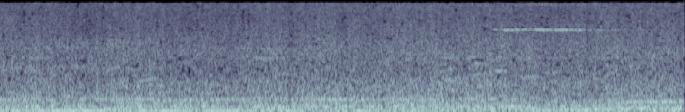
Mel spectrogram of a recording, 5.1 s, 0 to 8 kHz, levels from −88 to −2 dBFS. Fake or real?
real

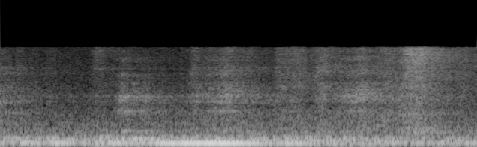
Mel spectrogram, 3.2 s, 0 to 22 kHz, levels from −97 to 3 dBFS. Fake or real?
real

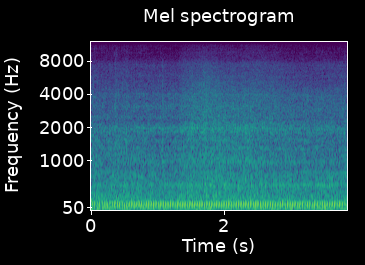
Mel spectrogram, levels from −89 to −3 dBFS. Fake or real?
real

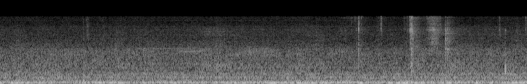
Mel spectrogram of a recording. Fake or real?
real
